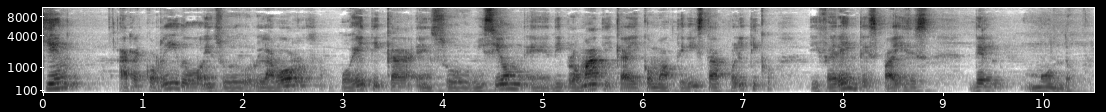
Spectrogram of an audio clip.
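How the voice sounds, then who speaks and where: Over noticeable background noise, a man with a fairly low pitch talks at a very slow pace with lively intonation. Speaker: interviewer. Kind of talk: documentary narration.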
